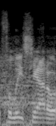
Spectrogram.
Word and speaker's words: Feliciano: Of course I know how to say Feliciano. It rhymes with Siciliano. Of course.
